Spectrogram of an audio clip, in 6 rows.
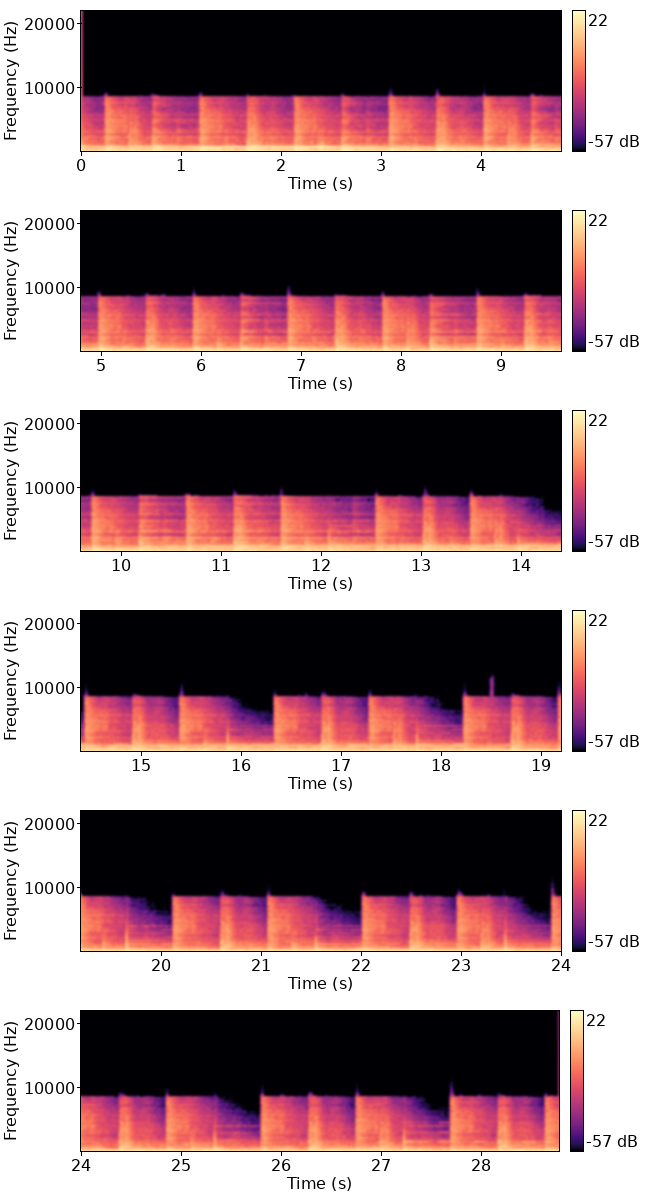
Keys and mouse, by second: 0.0 e, 1.1 a, 5.4-7.2 middle drag, 7.2 KP_1, 9.2 KP_3, 13.9 b, 15.3 KP_1, 16.0 middle click, 16.7 click, 16.7 e, 22.4 e, 24.6-25.8 middle drag, 25.8 e, 27.2-28.7 drag.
